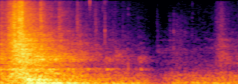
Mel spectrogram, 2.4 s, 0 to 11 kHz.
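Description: A 40-pound replica set of the Book of Mormon gold plates, a stack of metal leaves, handled under its cloth cover: a short sound that starts suddenly and fades out over about a second.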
